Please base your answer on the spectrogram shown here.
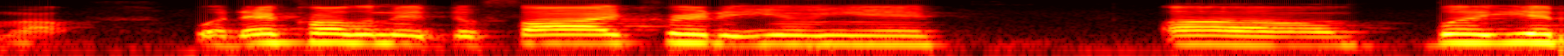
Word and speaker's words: Defy: we be talking about, but they're calling it Defy Credit Union.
